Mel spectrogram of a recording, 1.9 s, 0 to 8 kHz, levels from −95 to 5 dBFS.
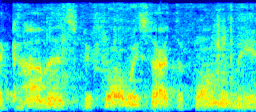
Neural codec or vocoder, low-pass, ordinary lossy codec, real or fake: vocoder, 22.05 kHz, 80 mel bands, HiFi-GAN; 7.2 kHz; AAC, 32 kbps; fake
